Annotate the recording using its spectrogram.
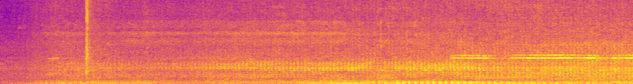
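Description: A tow truck's engine idling with a steady low hum that grows gradually louder. A single click sounds about a second in.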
